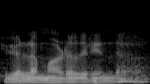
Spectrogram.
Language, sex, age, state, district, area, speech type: Kannada, male, 60+, Karnataka, Koppal, rural, spontaneous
